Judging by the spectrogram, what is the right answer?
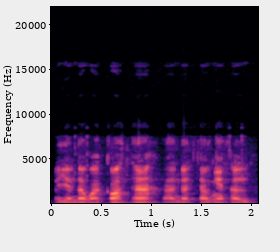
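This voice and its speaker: This programming teacher runs a casual screen-recorded coding lesson, narrating each click with plenty of filler particles. He talks very fast in a low-pitched, fairly even voice, and the audio sounds dull.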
